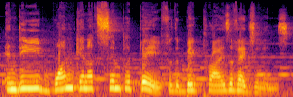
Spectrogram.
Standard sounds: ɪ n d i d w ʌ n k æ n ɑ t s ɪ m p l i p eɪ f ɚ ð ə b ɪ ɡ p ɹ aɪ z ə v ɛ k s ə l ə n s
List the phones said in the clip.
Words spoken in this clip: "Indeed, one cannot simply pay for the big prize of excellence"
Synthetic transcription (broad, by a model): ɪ n d i d w ʌ n k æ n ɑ t s ɪ m p l i p eɪ f ɚ ð ə b ɪ ɡ p ɹ aɪ z ə v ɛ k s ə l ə n s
